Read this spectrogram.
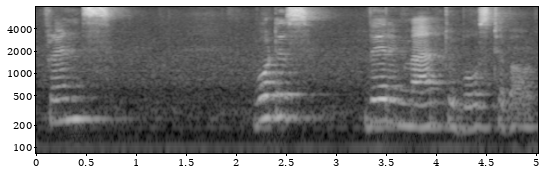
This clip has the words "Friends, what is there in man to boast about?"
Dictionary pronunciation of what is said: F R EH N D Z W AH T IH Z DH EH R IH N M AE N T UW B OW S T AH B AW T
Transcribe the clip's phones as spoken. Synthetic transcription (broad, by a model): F R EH N D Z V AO T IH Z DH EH R IH N M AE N T UW B OW S T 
